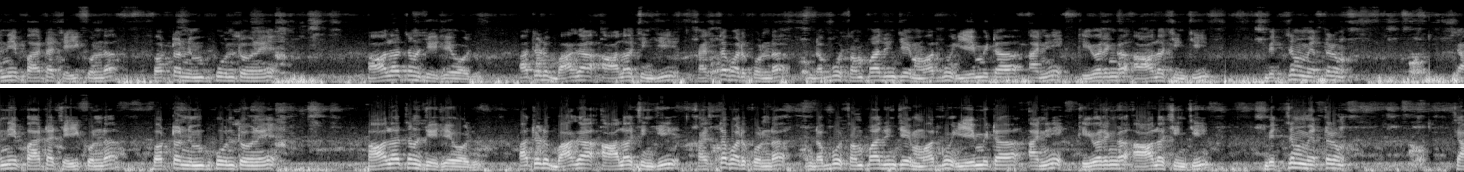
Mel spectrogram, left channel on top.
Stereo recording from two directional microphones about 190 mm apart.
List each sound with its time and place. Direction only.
0.0 s speech: 15° right (ahead or behind)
